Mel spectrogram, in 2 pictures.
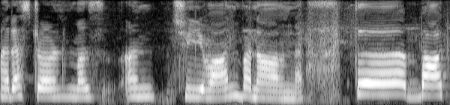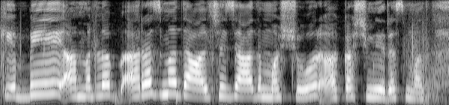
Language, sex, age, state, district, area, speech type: Kashmiri, female, 18-30, Jammu and Kashmir, Budgam, rural, spontaneous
